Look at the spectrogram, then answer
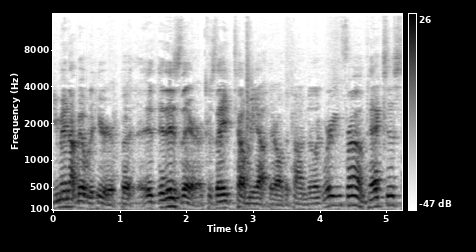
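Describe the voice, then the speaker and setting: A man speaks at a very fast pace with hardly any pauses. His intonation is lively, and background noise is noticeable. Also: fairly high pitch for a man. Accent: slight southern Ohio. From US Midwest, southern Ohio. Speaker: actor. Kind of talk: casual chat.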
